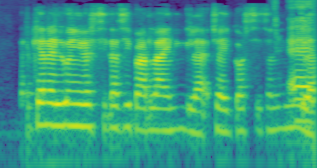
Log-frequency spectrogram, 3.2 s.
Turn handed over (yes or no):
yes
